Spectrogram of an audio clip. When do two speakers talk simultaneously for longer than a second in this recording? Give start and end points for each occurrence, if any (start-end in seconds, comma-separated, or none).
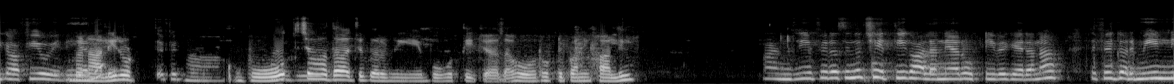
none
